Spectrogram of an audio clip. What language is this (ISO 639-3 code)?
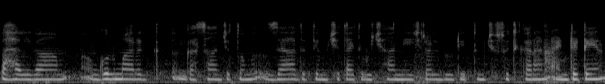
kas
